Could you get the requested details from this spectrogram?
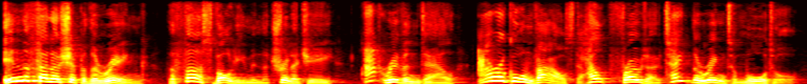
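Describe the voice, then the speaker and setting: Woman narrating with swooping, lively pitch. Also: moderate pace, hardly any pauses. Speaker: narrator of a writing-tips video. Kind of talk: scripted narration.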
